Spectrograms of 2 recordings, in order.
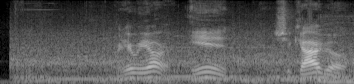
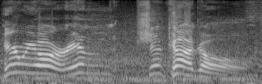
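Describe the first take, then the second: First: It is said in the speaker's own voice. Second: It is said in an imitated announcer's voice.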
